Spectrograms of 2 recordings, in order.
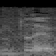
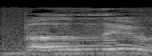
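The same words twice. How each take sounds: First: The word is said short and quick. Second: The vowel is stretched out long.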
